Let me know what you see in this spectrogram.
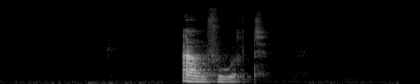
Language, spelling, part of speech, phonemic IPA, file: Dutch, aanvoert, verb, /ˈaɱvurt/, Nl-aanvoert.ogg
- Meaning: second/third-person singular dependent-clause present indicative of aanvoeren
